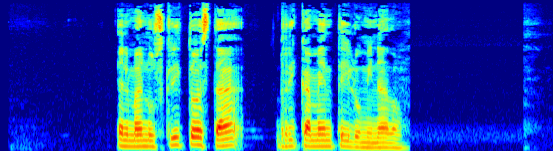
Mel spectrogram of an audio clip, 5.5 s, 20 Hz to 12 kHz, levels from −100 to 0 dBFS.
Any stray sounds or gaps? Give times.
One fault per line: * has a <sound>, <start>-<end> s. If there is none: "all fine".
all fine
